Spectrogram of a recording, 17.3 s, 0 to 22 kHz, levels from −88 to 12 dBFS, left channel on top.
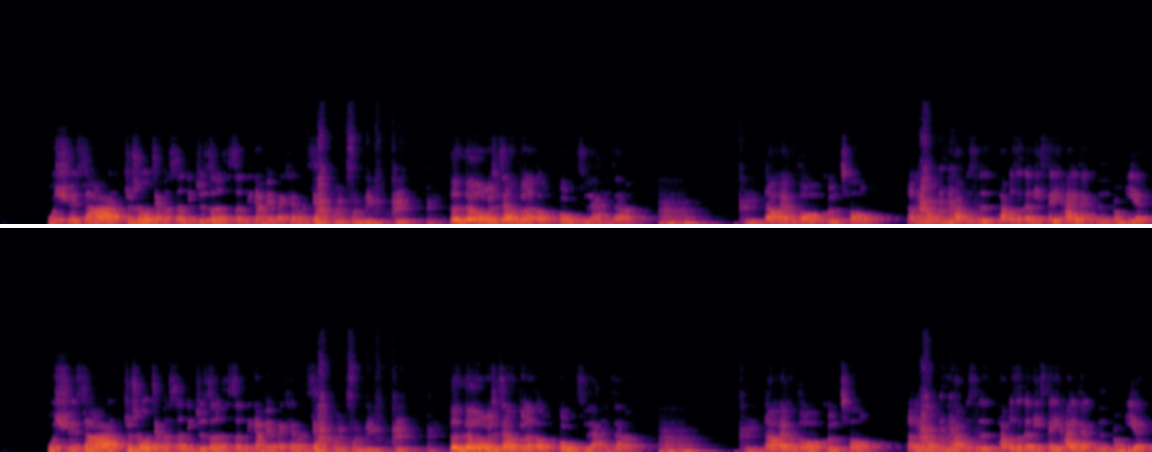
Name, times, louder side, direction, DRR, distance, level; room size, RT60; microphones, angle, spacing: voice 1, 0.7-4.8 6.7-9.5 11.4-13.0 13.6-17.1, right 1 dB, 20° right, -5 dB, 0.4 m, -29 dB
voice 2, 4.7-6.1 6.4-6.5 9.8-10.5 11.1-11.4 13.8-14.3, left 1 dB, 80° left, -12 dB, 1.1 m, -34 dB
2.6 x 2.1 x 2.2 m, 0.90 s
head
